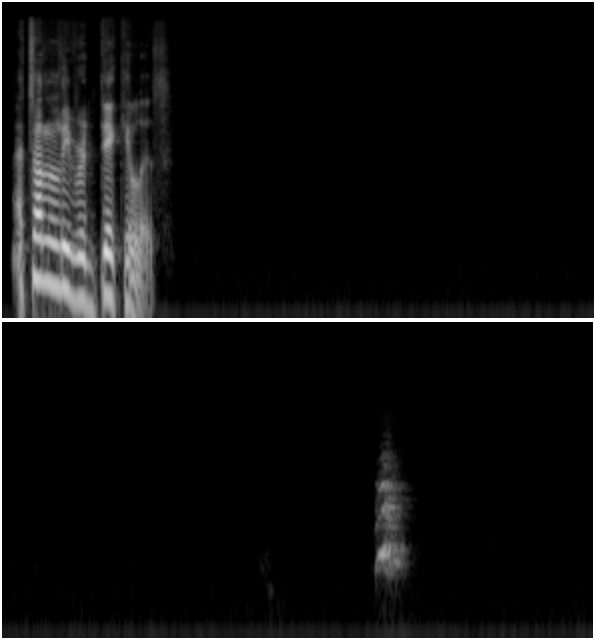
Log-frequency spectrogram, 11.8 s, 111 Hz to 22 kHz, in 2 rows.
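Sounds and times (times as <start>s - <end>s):
speech: 0.1s - 1.7s
single short dog bark: 9.6s - 10.1s.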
